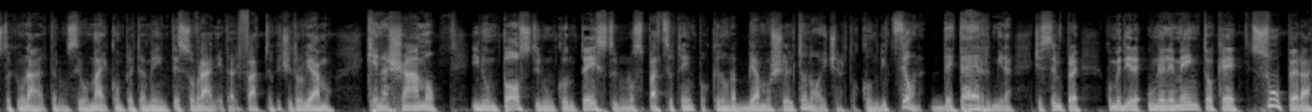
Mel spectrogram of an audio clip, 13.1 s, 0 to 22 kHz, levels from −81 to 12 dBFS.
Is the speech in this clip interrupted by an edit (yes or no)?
yes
